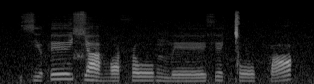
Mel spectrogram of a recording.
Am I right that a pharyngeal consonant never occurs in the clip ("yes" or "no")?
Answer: no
